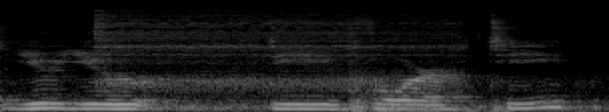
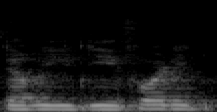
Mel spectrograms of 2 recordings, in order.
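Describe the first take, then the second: First: The letters are said slowly and separately. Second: The letters are run together quickly.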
